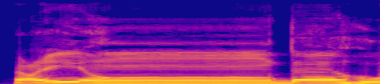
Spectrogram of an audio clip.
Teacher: এই নুন সাকিনকে নাকের ভিতরে লুকাইয়া গুন্নার সহিত পড়ব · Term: ইকফাহ গুন্নাহ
